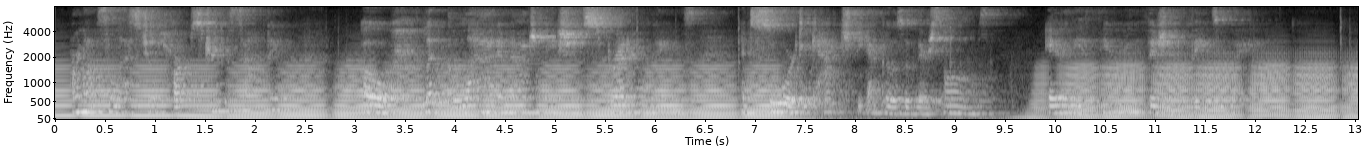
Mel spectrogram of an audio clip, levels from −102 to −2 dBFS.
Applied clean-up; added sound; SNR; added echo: none; Organ; -3 dB; reverberation time 0.9 s.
